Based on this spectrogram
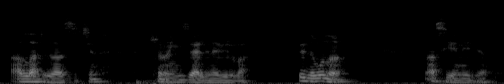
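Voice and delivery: very soft, held-back plea; hushed. Real, not acted. Morning vlogger pleading softly while Ezgi sleeps, hushed. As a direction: keep the plea low so nobody wakes. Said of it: "Çok bağırarak konuşamıyorum".

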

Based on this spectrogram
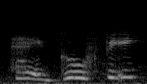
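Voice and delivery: slow, stretched-out "Hey, Goofy" with the "Goofy" drawn long; drawn-out greeting. Retold or imitated. Calling a friend Goofy in a slow, teasing drawl. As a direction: call him Goofy slowly and playfully. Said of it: "and I said".

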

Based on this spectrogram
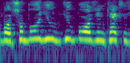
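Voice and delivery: lightly voiced old Cajun chef; imitating the old chef. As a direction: imitate the old Louisiana chef teasing a Texas boy. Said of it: "He said".

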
